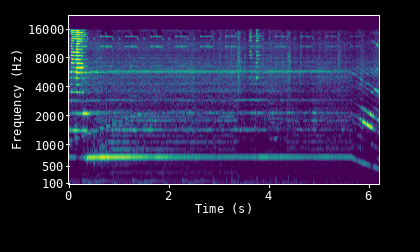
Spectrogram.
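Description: Table-mounted router motor running with a steady high whine, switched off near the end and winding down in pitch. Background music with a beat plays underneath.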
